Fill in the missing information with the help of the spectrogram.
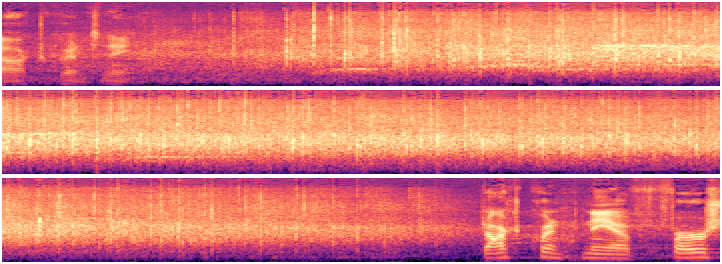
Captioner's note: applause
